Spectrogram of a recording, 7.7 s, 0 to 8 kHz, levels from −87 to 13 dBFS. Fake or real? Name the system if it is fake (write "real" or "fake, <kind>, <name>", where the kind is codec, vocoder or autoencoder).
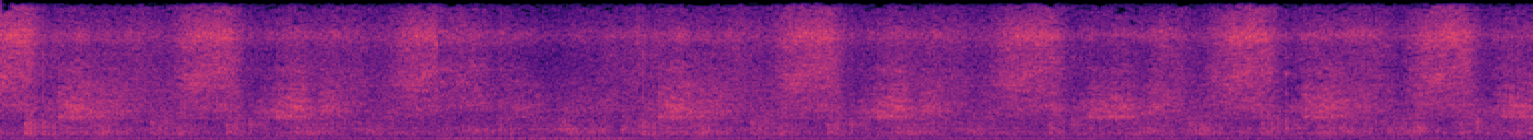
real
